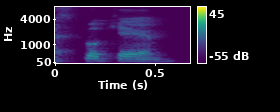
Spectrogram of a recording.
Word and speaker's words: Spokane: Yeah, Spokane.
